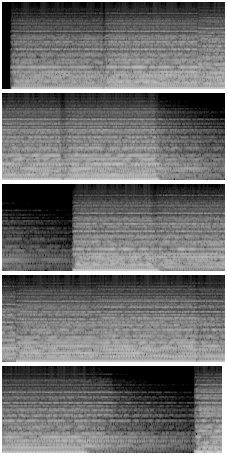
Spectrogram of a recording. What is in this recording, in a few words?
Grand Pipe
